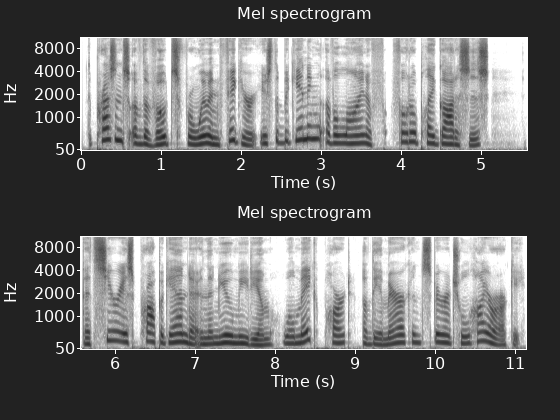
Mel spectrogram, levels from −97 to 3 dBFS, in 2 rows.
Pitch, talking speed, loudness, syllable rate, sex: 220 Hz, 170 wpm, -21 LUFS, 5.5 syllables/s, female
